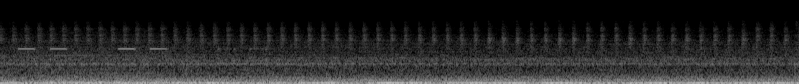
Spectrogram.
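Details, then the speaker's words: 2004 Mitsubishi Montero started after the fuel pump fuse was refitted following long no-start cranking: fast, even light ticking over steady idle, keeping pace with engine speed; cause unknown. "we got a little bit of ticking noise I'm not sure why"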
